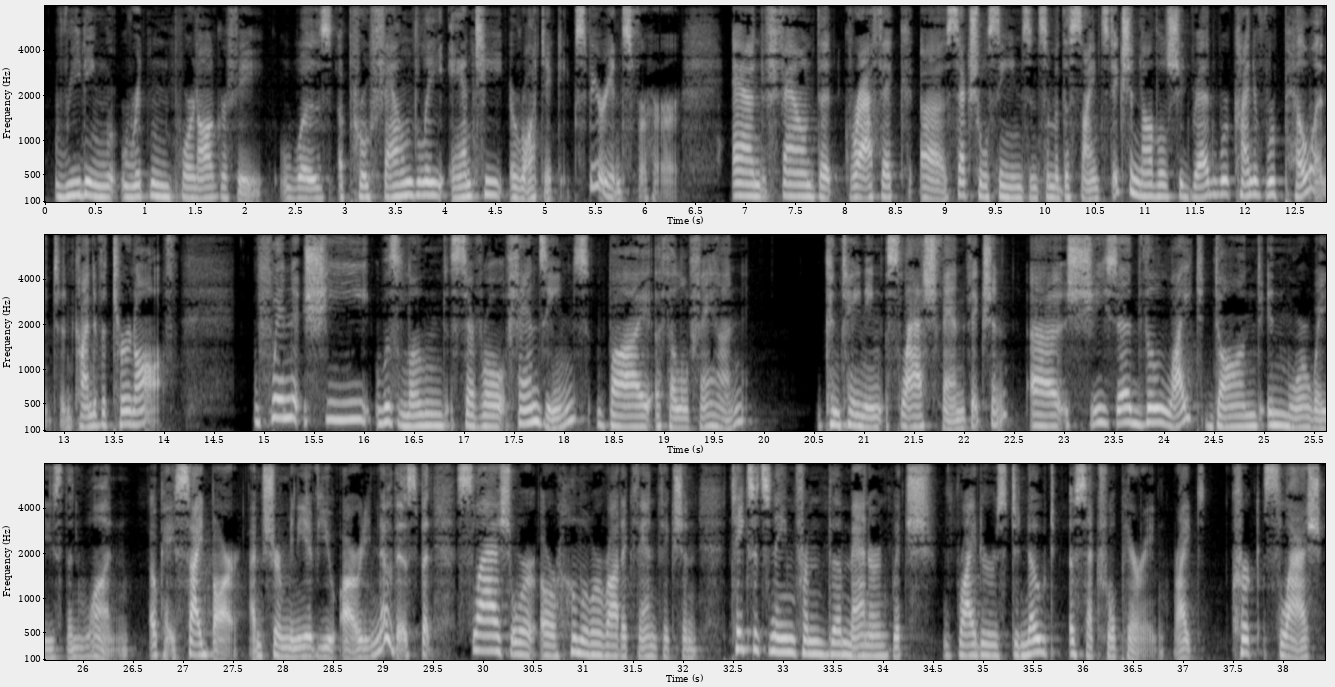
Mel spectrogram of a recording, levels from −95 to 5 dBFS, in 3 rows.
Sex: female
